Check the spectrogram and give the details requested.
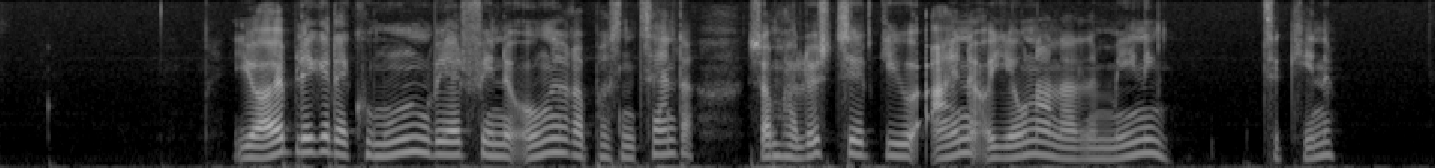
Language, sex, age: Danish, female, 61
